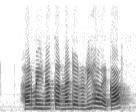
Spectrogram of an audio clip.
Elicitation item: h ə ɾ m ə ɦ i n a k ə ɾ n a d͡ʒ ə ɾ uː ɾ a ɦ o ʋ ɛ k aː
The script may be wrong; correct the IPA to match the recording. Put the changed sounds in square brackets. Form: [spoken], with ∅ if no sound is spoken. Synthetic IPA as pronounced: h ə ɾ m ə ɦ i n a k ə ɾ n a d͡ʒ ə ɾ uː ɾ [i] ɦ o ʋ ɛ k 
